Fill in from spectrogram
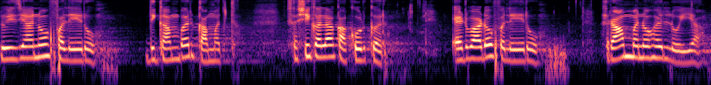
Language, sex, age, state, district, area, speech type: Goan Konkani, female, 18-30, Goa, Murmgao, urban, spontaneous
